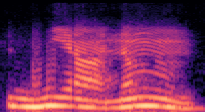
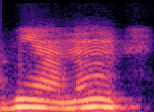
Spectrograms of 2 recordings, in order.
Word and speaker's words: ज्ञानं: ज्ञ ज्ञ दिस् ज इस् आल्मोस्ट् नाट् हर्ड् ज्ञ ज्ञानं वदतु ज्ञानं सो इट् यु आर् एक्चुलि जिप् युर् टङ्ग् स्टार्ट्स् वित् ज उच्चारण बट् इट् गोस् टुवर्ड्स् ज्ञ खलु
